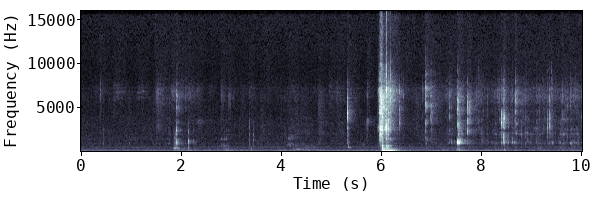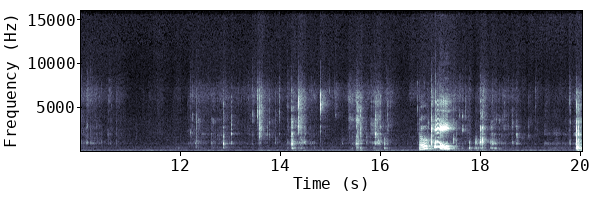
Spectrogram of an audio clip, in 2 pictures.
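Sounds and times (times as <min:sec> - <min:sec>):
slime squelching in a bowl: 0:05.3 - 0:10.9, 0:12.0 - 0:20.0.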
